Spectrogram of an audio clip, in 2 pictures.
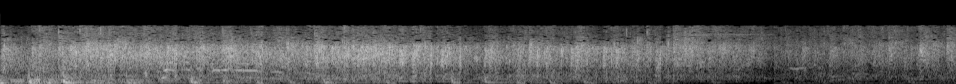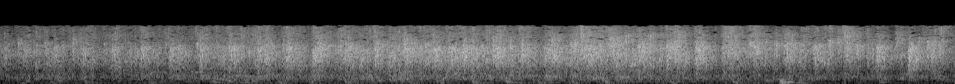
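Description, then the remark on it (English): A sustained wash of audience applause for the full length as a guest comes up, dense and steady, dipping briefly midway before swelling again, with no one speaking over it. “When you come up, you know, as the people applaud, there will be special music”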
